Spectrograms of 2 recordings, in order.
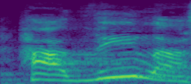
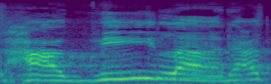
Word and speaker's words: Havila: Havila, you says, nope, sis, this is Havila. Sorry, Havila. You know who this is. Leo buddy, I know exactly who it is. Havila. Thank you for giving me the correct pronunciation.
